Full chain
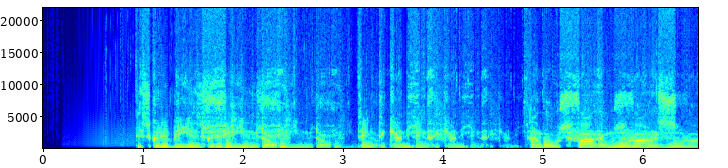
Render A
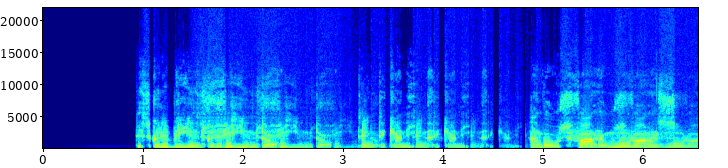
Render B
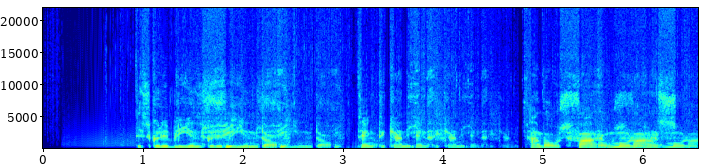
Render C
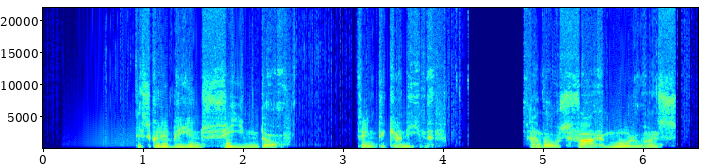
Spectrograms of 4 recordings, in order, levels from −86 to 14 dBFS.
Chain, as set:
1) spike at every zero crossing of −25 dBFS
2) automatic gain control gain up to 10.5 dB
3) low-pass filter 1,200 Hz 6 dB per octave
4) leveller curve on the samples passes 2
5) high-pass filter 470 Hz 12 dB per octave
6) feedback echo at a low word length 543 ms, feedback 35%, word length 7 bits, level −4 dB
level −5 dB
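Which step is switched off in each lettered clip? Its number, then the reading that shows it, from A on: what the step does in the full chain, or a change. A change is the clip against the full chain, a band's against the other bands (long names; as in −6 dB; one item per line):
1, distortion level −6 dB
4, change in integrated loudness −5.5 LU
6, change in crest factor +1.5 dB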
